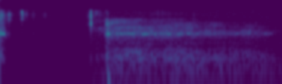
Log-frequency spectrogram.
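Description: A single sharp click a little under a second in, followed by about a second of faint hiss, with dead silence on either side: an edit point in a recorded prayer.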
